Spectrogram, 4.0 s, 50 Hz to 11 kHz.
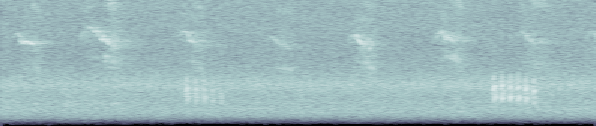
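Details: A nesting Red-headed Woodpecker feeding a chick in Cook County, Illinois, in spring 2020 gives two short, rapid chattering bursts, a few pulses each, about two seconds apart, over a steady high hiss of insects.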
